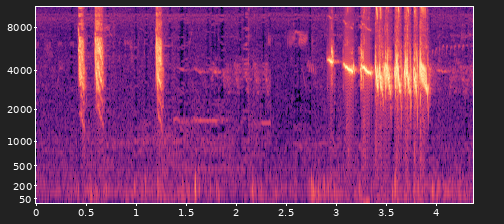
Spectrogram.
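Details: Double-collared seedeater song used to stimulate another bird during training: three sharp chips, then a rising whistle leading into a rapid series of repeated buzzy notes.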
